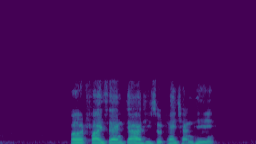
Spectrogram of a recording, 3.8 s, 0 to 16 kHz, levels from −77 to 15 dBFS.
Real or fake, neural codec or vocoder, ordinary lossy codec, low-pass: fake; codec, 16 kHz, 8 kbps, FreqCodec, smaller model; none; 7.2 kHz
